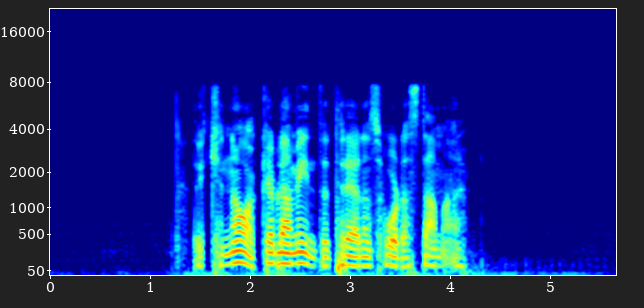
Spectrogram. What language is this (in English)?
Swedish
